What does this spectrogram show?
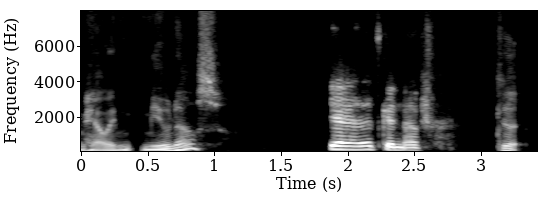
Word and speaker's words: Muñoz: ellie how would you pronounce your name haley munoz yeah that's good enough good well what do you pronounce it as it's munos technically because the enemies well yeah but like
